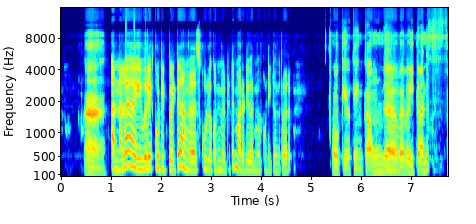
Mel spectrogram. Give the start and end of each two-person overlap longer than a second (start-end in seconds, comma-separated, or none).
none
